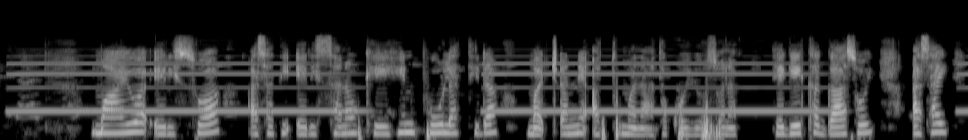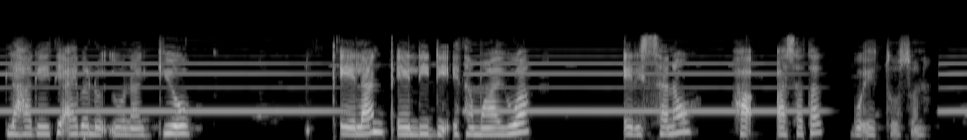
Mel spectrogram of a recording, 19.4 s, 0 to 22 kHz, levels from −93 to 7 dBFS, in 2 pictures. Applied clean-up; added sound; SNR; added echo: none; Wind instrument, woodwind instrument; 11 dB; none.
